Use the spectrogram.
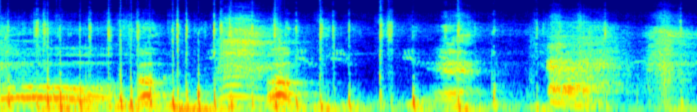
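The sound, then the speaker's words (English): The hooves of two riders' horses, one named Aguila, pound at a gallop across green countryside, then ease into a slower, irregular beat, with vocal calls and voices layered over the thudding. “As our story opens, this house is the destination of two riders whose swift steeds pound a furious pattern across the verdant countryside.”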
